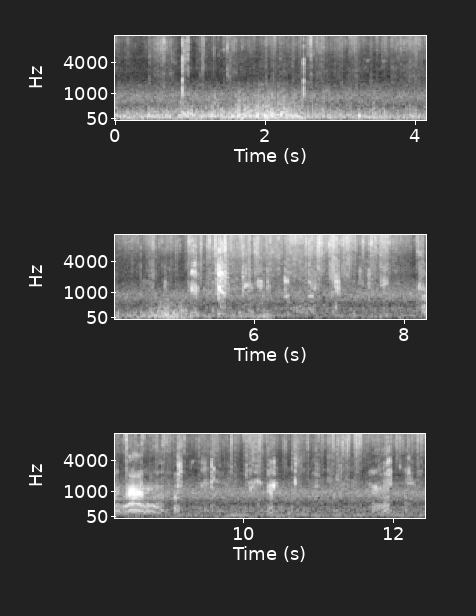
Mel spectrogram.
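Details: Out walking, the Bedlington Terrier mother Leya, registered Iris Blue Iskra, with her puppies from the Airy Step kennel; low rumbling handling noise first, then sparse thin yips and whines, one clearer squeal near the middle.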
